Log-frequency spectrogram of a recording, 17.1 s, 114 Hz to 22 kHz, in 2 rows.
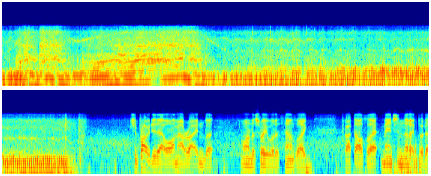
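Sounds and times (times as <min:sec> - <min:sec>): motorcycle engine revving and idling: 0:00.0 - 0:10.3.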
